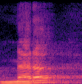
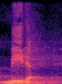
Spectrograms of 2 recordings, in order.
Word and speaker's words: Meta: of her name um until recently I think I was among those calling her meta uh War Fuller um but I just watched a wonderful PBS uh documentary online which I will include uh the link to uh in the Facebook comments and she's referred to there as uh MAA and so I I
